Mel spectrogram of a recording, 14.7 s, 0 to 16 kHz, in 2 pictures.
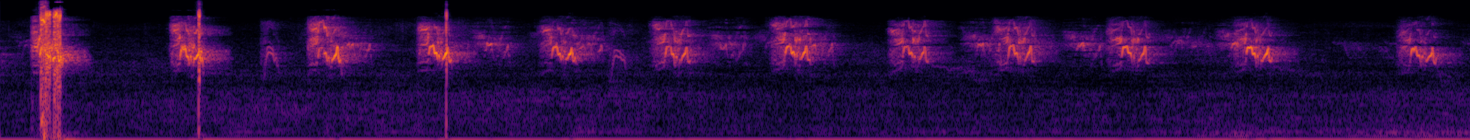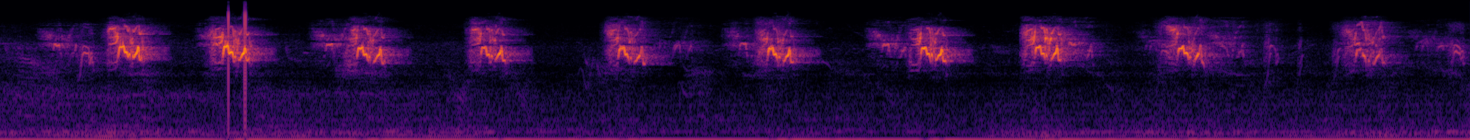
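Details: White storks at a nest in Vetschau, Germany, 9:20 am on 21 May 2011, with four chicks after the fourth hatched: a steady run of short, raspy high-pitched bursts, roughly three every two seconds, with a few sharp clicks and a faint low rumble beneath.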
